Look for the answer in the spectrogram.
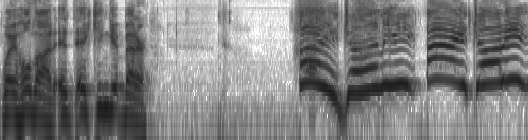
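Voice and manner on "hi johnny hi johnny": very high, very slow voice, every word stretched. Answering a request to hear the voice: Elmo voice. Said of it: "Let's hear your Elmo".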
